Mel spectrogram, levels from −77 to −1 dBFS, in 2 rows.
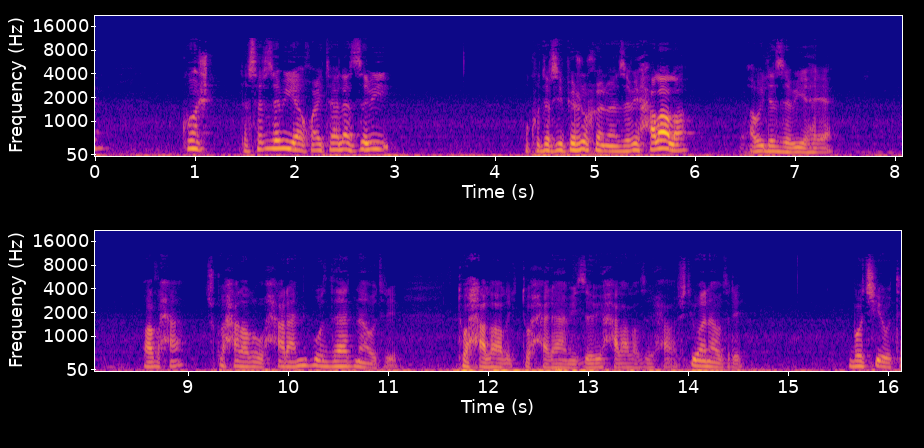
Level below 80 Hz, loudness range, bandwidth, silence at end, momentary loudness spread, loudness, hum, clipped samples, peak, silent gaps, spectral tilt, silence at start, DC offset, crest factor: -42 dBFS; 9 LU; 11.5 kHz; 0 s; 17 LU; -25 LUFS; none; under 0.1%; -4 dBFS; none; -6.5 dB/octave; 0 s; under 0.1%; 22 dB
